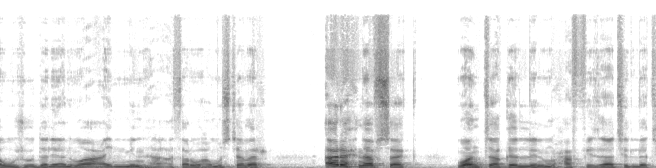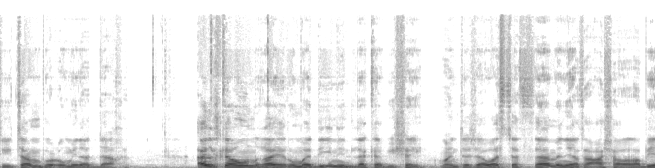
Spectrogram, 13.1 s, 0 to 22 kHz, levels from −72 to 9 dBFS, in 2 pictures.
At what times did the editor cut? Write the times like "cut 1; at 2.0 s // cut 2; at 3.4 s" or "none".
none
